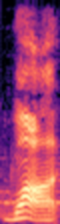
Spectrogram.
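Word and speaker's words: は: I was a kid a particle in Japanese the word pronounced wah is a particle that follows the subject or topic of a sentence.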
